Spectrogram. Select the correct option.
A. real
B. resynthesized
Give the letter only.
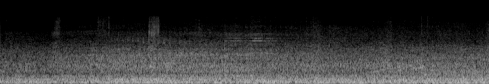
A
